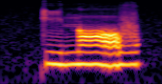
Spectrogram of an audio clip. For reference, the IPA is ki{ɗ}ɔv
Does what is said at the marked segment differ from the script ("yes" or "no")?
yes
